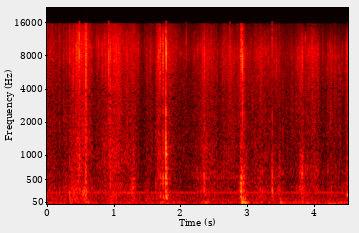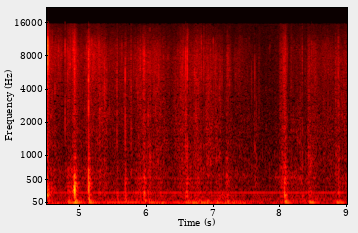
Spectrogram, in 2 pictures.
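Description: A gloved hand digs into and stirs a pile of dry wood shavings, then scoops some up and lets them drop. It makes a quiet, bright crinkling rustle broken by sharp, short crackles. A faint low hum runs steadily underneath.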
